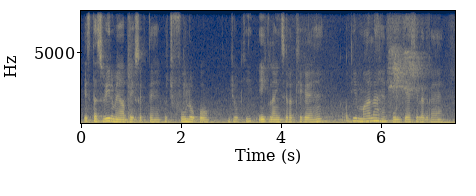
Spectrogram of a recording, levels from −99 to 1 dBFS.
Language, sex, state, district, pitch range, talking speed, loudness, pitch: Hindi, male, Uttar Pradesh, Budaun, 140-155 Hz, 215 wpm, -22 LUFS, 145 Hz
